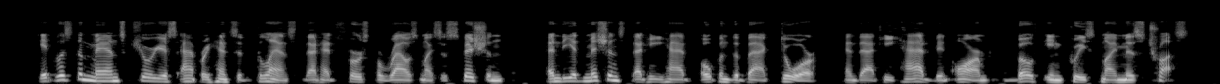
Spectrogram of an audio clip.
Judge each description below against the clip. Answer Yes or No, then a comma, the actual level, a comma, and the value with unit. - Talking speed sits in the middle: Yes, average, 160 wpm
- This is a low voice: Yes, low, 130 Hz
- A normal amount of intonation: No, wide, 8.1 semitones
